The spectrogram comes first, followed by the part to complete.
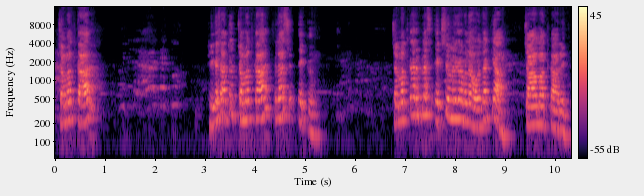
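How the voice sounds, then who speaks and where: A man's voice: high-pitched, slow pace, long pauses. A man teaching Hindi spelling in an online lesson. He goes through the words one by one and keeps checking in with his listeners. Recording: roomy sound, mic at a distance.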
